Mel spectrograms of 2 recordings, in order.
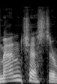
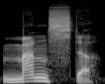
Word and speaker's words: Manchester: The American commentator keeps saying Manchester wrong. He keeps saying monster. How how do you even get the job if you can't pronounce that?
